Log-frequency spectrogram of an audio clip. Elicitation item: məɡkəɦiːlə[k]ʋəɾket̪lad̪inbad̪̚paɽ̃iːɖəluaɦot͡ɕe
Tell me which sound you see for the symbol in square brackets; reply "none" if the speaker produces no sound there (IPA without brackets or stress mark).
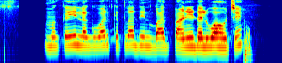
ɡ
